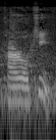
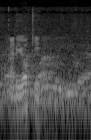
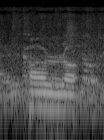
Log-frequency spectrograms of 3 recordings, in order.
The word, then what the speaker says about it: karaoke: People say karaoke. It's actually, what is it? Art? Try. Karaoke. Karaoke. Karaoke. Karaoke. Karaoke. Karaoke. Yes, karaoke. Karaoke.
